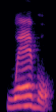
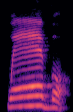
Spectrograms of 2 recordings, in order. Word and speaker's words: huevo: In this case, we have the word huevo. Huevo. Huevo. The rule for the Spanish H is that it's always silent.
